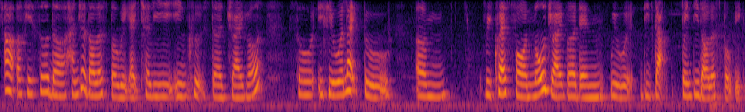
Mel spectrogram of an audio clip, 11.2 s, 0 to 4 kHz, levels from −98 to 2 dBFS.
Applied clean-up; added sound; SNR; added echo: none; none; none; none.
